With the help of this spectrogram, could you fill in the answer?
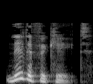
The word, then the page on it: nidificate: British English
